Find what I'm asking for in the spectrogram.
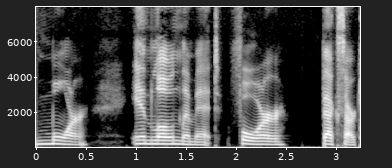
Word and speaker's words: Bexar: Oh, hey, Carrie just, she says it's pronounced Bear County.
